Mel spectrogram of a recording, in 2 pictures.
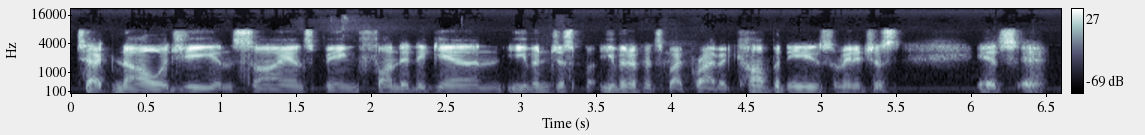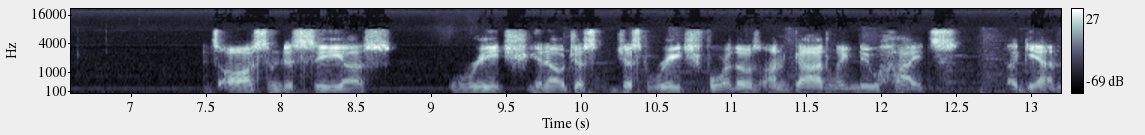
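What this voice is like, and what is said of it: Strained, worn-out hoarse voice. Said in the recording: “My voice is, almost shot. I've been in a lot of meetings here in the past week.”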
